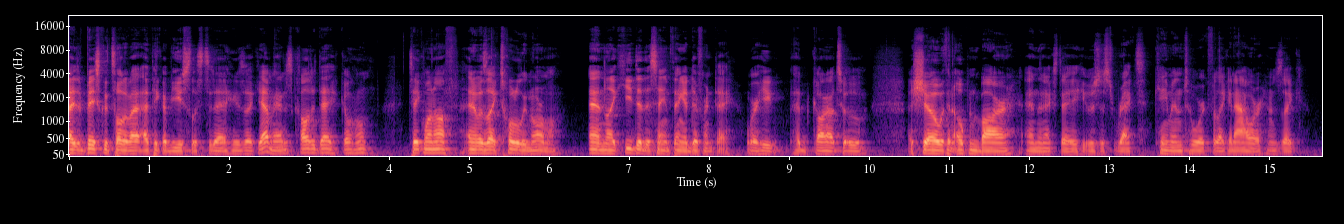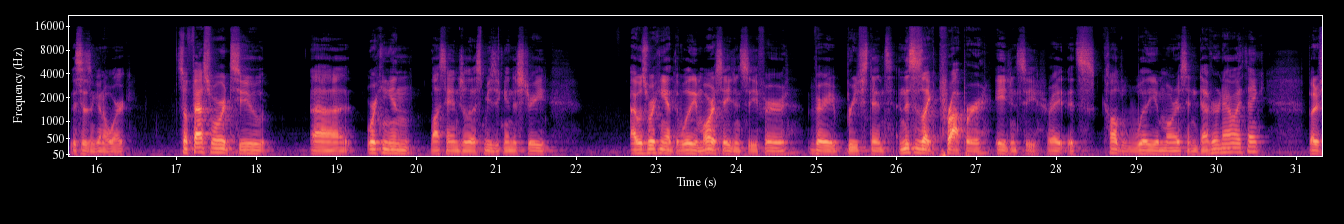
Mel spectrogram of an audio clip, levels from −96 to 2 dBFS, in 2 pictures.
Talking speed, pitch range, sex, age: 225 wpm, 80-95 Hz, male, 20-39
